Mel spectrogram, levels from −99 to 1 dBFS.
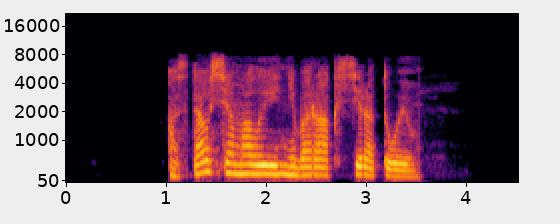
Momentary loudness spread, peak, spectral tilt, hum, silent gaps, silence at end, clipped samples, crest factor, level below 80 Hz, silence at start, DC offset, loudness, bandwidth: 14 LU; -2 dBFS; -5.5 dB/octave; none; none; 1 s; under 0.1%; 14 dB; -58 dBFS; 1.05 s; under 0.1%; -15 LUFS; 8.2 kHz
